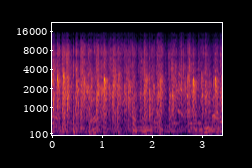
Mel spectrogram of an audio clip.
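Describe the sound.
Steady applause from an audience at the Petit Kings in Saint-Gilles, a dense wash of many hands clapping, with voices faintly audible beneath it.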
